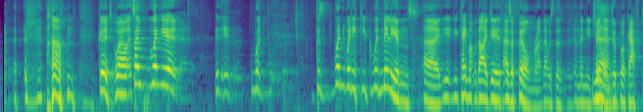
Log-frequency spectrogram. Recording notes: at the Liverpool Playhouse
